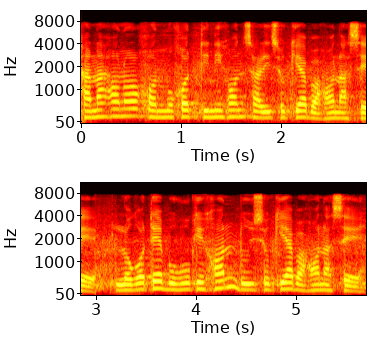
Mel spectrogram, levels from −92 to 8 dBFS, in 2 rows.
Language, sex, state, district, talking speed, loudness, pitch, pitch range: Assamese, male, Assam, Kamrup Metropolitan, 115 wpm, -15 LUFS, 180 Hz, 160-195 Hz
